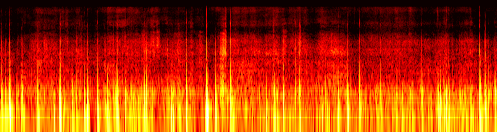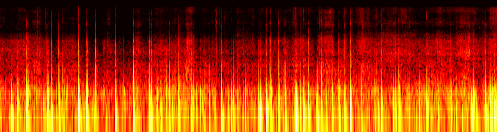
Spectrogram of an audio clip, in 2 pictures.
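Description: Long fingernails on both hands tap quickly and continuously on the air-filled bubbles of a flat blue plastic bubble wrap envelope. Each tap is short and dull, with mostly low, soft thumps and almost no ring, forming a dense, uneven patter throughout.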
